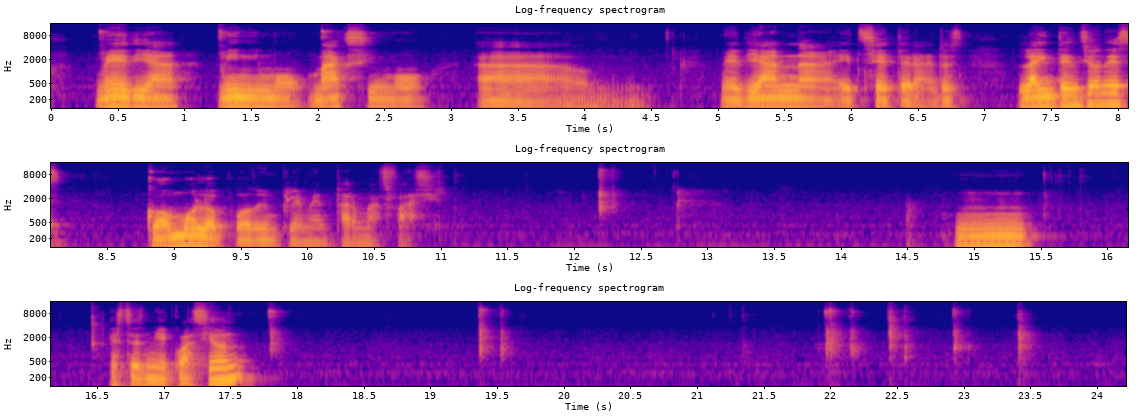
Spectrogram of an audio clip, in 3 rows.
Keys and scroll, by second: 0.4 Down, 1.4 Down, 12.2 Escape, 19.4 super+c, 22.4 Return, 22.9 Up.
